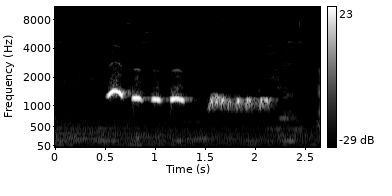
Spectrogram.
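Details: Newly trapped wild local zebra dove starting to sing, giving four ringing coos with a higher first note, followed by a softer, longer wavering phrase, with light background hum.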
